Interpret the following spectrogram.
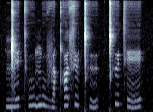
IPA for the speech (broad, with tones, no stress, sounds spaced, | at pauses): ŋ͡ǁ ɪ˨˥ tʰ u˧˥˧ ŋ u˥˧ v ɪ˨˩ qʰ u˧˥˧ s ɨ˥˧ ǀʰ ɨ˧˩˧ | ǀʰ ɨ˥ tʰ e˧˩˧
